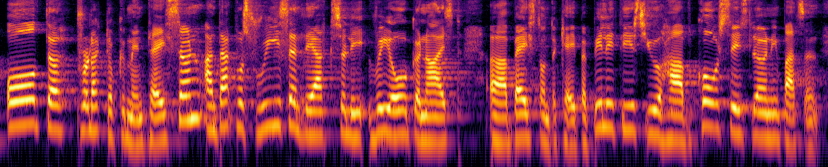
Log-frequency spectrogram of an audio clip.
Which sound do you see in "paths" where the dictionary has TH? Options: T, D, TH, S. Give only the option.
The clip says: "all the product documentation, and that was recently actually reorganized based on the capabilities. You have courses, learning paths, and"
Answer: T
